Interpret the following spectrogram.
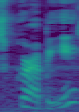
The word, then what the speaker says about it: XSCRUBBY: It's XSCRUBBY. It looks like X Scrubby, but it's pronounced Scrubby.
